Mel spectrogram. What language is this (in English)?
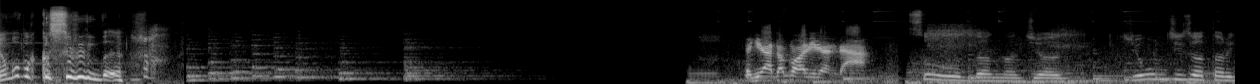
Japanese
